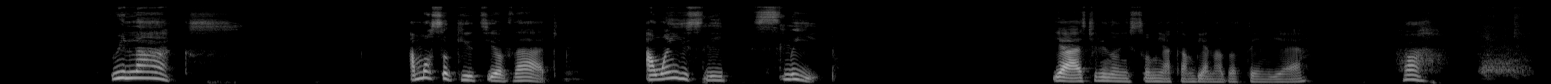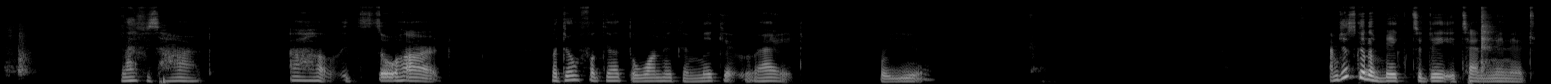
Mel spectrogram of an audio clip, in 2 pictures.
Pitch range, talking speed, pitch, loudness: 135-195 Hz, 90 wpm, 160 Hz, -33 LUFS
